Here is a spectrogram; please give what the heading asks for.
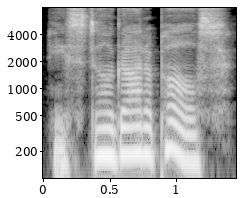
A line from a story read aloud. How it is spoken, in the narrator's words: Greer murmured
